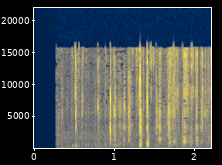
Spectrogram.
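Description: Sparse, irregular sharp clicks and crackles over a faint low hum, starting after a short moment of silence: a sound effect from a title sequence, before the theme music comes in.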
